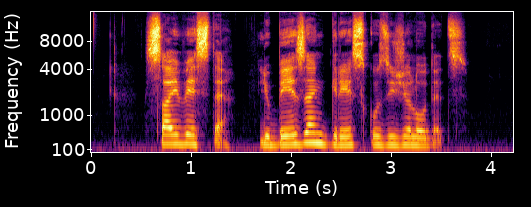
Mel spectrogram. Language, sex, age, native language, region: Slovenian, female, 18-29, Slovenian, Drava region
